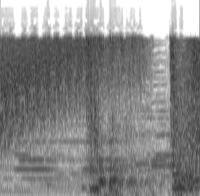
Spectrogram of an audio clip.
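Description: Venom Shot, a poison attack used by the creature Ratzel, striking Foe Spruzel in a monster-battle video game: a hissing sweep followed by two loud thwacking impacts.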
